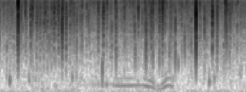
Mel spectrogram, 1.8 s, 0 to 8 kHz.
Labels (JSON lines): {"label": "biophony, cascading saw", "recorder": "SoundTrap 600 or HydroMoth"}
